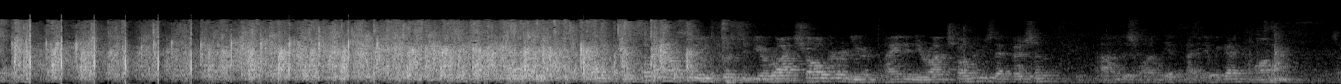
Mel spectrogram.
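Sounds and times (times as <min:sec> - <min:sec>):
audience applause: 0:00.0 - 0:07.2
speech: 0:09.6 - 0:13.0.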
